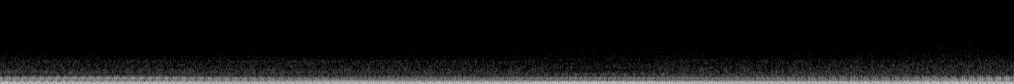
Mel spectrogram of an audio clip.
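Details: 2003 Mini Cooper S R53 supercharged (prefacelift), cold start: it chugs unevenly with a lumpy misfire and the check engine light comes on. Caused by a bad tune plus a rusty coil terminal; often cleared by restarting.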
